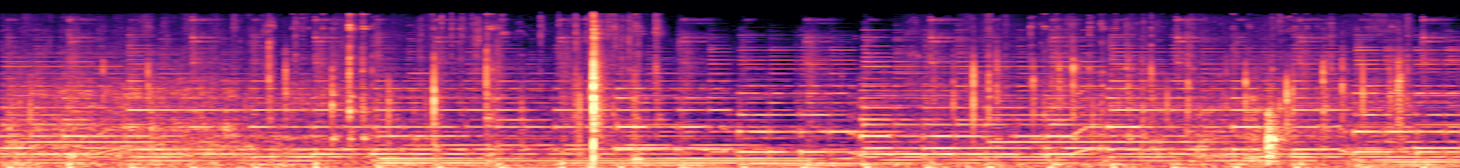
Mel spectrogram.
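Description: Background music over a steady run of sharp clicks, about two or three a second, with one louder click about halfway through, from boring into a hardwood block with an auger bit turned in a hand brace.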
